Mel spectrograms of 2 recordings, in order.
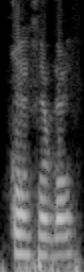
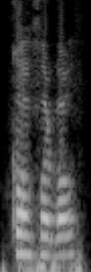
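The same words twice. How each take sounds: First: A middle syllable is dropped from the word. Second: The same.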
